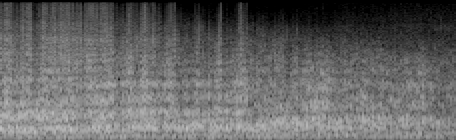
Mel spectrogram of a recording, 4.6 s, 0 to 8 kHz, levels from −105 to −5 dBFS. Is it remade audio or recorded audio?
recorded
